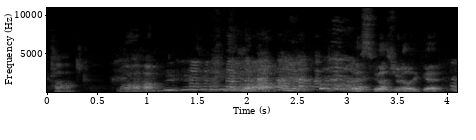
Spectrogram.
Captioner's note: audience laughing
